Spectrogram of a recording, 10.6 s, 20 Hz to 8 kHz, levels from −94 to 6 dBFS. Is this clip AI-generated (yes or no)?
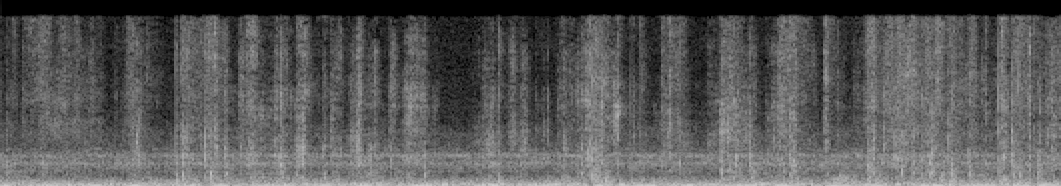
no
